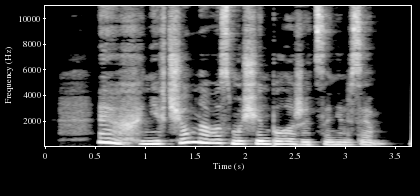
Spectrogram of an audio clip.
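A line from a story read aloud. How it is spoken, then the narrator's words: Sighing. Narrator (Russian): вздохнула я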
